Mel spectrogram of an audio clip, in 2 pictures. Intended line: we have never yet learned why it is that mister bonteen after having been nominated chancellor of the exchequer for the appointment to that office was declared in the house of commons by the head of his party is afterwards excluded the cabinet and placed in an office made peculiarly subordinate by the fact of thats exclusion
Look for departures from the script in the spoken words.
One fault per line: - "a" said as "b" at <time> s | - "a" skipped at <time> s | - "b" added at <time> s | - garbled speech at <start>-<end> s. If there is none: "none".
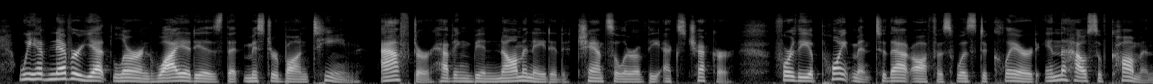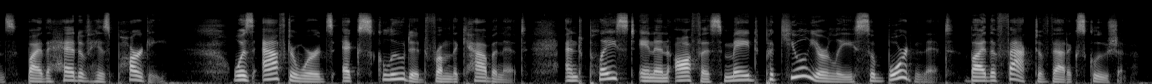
- "is" said as "was" at 13.8 s
- "from" added at 15.8 s
- "thats" said as "that" at 22.0 s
